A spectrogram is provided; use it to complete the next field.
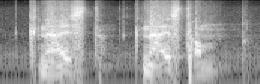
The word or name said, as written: gneisd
